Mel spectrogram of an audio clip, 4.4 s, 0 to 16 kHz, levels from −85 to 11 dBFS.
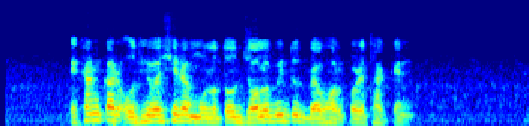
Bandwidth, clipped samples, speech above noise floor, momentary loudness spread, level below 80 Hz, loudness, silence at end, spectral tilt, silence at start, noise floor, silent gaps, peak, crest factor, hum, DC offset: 5.2 kHz; under 0.1%; 40 dB; 17 LU; -56 dBFS; -21 LUFS; 1 s; -9.5 dB/octave; 0.6 s; -60 dBFS; none; -6 dBFS; 16 dB; none; under 0.1%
